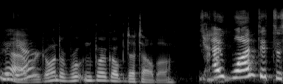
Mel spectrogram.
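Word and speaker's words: Rothenburg ob der Tauber: we're going to Rotenburg ob der Tauber. I wanted to say it. Thank you. Okay, say it. No. Pronounce it. No. I would like to hear your pronunciation of the town. Rothenburg.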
